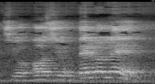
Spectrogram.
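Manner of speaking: ordinary talk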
